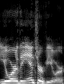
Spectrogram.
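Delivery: ordinary talk, nothing marked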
